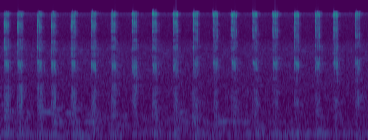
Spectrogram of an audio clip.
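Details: A bat inside a house in Simri, Buxar, gives sharp, high clicking chirps, about four each second, over a low indoor rumble.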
